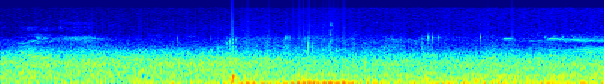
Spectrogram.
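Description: Outdoor ambience: a steady low rumble with faint distant voices, and a single short click about one and a half seconds in.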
